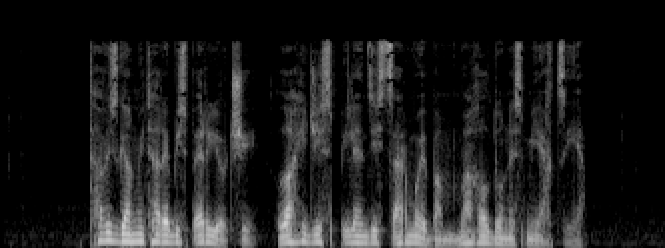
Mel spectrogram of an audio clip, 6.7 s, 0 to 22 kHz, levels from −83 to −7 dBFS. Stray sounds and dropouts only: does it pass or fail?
pass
